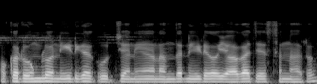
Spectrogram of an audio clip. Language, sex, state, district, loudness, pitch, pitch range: Telugu, male, Andhra Pradesh, Guntur, -15 LUFS, 130 Hz, 125-135 Hz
